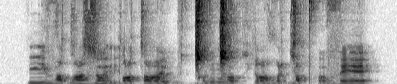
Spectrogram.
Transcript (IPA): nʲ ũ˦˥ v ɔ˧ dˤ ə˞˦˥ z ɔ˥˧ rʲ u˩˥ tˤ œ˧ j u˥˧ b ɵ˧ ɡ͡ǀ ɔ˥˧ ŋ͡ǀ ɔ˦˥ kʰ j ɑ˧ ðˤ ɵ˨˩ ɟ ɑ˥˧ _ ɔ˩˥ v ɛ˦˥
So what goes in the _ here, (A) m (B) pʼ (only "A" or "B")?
B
